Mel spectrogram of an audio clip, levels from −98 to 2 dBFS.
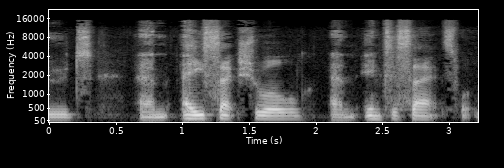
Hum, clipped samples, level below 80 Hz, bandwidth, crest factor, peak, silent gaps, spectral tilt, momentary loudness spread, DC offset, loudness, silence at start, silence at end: none; under 0.1%; -62 dBFS; 15.5 kHz; 18 dB; 0 dBFS; none; -3.5 dB/octave; 13 LU; under 0.1%; -19 LUFS; 0 s; 0.05 s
